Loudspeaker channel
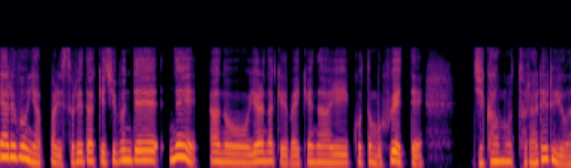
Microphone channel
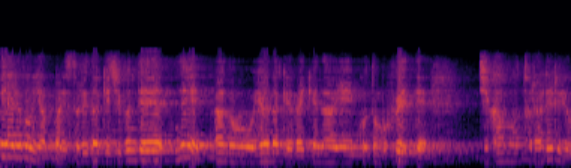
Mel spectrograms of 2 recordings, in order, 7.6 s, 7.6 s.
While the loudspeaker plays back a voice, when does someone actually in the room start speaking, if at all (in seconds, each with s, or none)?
none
